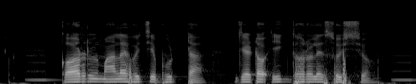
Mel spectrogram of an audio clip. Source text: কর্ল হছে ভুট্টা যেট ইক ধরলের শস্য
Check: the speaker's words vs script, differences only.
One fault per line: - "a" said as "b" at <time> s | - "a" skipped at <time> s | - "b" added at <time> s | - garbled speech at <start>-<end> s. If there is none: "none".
- "মালে" added at 1.0 s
